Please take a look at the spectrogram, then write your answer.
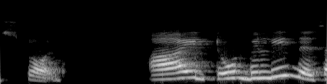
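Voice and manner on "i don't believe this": slow, drawn-out, higher-pitched disbelief; muttered disbelief. A narrator's reading. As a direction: stretch it out in exasperated disbelief. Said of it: "I muttered".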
